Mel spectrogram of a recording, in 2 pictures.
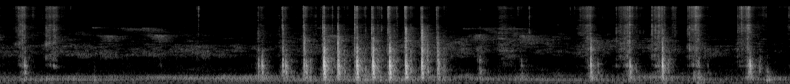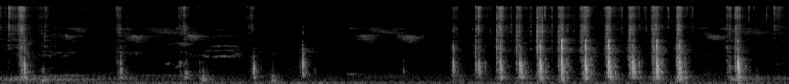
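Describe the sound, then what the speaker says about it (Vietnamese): Garlic minced with a knife on a cutting board, heard as bursts of rapid, evenly spaced chopping taps that come in several runs, close and crisp, with pauses and scattered single knocks in between. "Mình sẽ bầm một củ tỏi và chia ra làm hai."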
